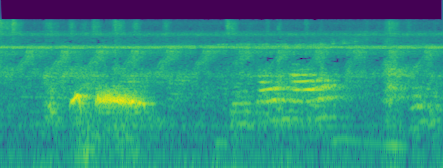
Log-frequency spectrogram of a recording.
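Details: A spotted dove perched on a hand gives one loud, mellow, drawn-out coo, followed by a person speaking, with faint chirps from other birds behind.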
